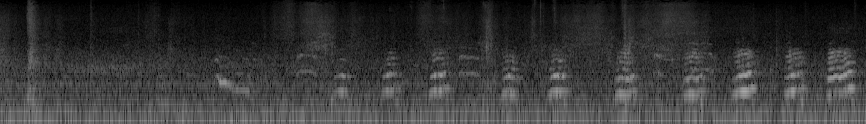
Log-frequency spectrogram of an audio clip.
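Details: A koklass pheasant (Pucrasia macrolopha) at a pheasant breeding nursery gives a run of short, low, throaty clucking notes, about two a second, growing louder toward the end over a steady low rumble.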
